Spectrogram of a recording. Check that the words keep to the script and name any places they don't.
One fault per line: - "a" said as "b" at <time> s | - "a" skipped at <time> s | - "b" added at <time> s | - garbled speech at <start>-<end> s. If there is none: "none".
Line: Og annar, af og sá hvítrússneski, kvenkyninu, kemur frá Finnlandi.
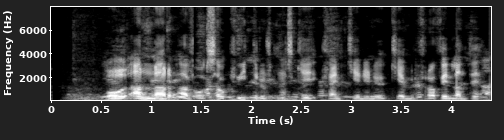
none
